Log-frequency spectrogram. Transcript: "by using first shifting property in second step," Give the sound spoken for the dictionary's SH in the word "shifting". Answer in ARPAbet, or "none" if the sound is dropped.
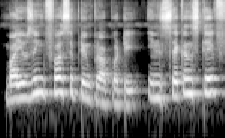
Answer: S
